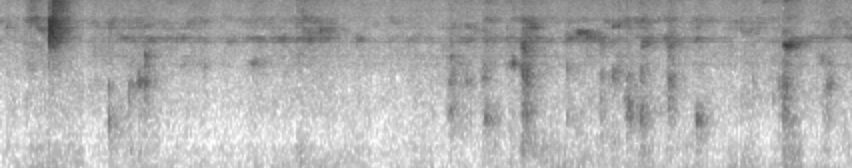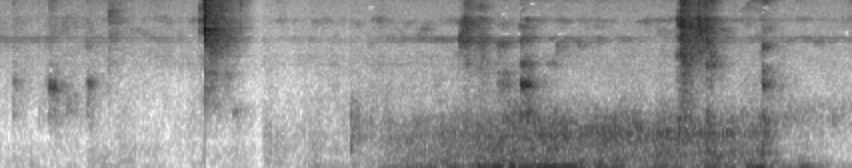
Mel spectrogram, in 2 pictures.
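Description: Close-miked eating sounds from a hot dog: small wet mouth and finger-licking clicks, then a sharp bite about eight seconds in. A louder, low muffled sound of closed-mouth chewing follows for the last few seconds.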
